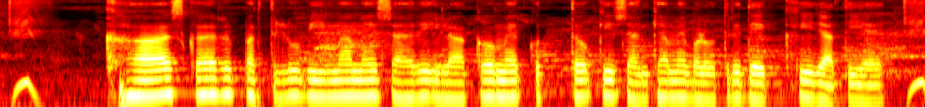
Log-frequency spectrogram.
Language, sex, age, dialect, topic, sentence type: Hindi, male, 36-40, Awadhi Bundeli, banking, statement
